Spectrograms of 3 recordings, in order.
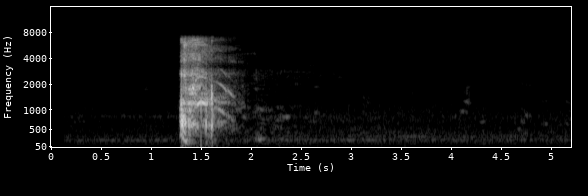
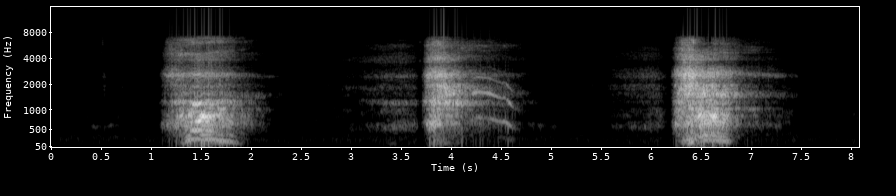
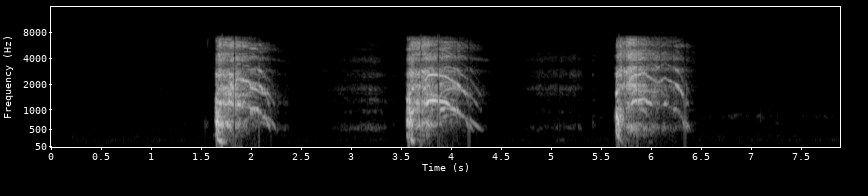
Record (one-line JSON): {"cough_length": "5.2 s", "cough_amplitude": 28692, "cough_signal_mean_std_ratio": 0.22, "exhalation_length": "8.1 s", "exhalation_amplitude": 30592, "exhalation_signal_mean_std_ratio": 0.35, "three_cough_length": "7.9 s", "three_cough_amplitude": 27995, "three_cough_signal_mean_std_ratio": 0.35, "survey_phase": "beta (2021-08-13 to 2022-03-07)", "age": "65+", "gender": "Male", "wearing_mask": "No", "symptom_headache": true, "smoker_status": "Never smoked", "respiratory_condition_asthma": false, "respiratory_condition_other": false, "recruitment_source": "REACT", "submission_delay": "1 day", "covid_test_result": "Negative", "covid_test_method": "RT-qPCR"}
